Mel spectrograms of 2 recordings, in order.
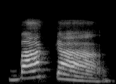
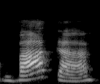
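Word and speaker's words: vaca: the kids's favorite song Baka baka yeah so you notice I'm not saying V vaka okay it's Baka you've been listening to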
